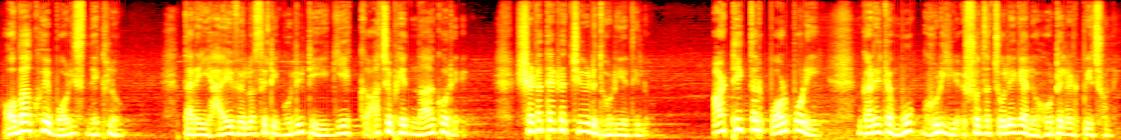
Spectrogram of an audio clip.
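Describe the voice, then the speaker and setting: A man giving a dramatic scripted narration of a suspense story, with deliberate phrasing. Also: medium pitch, animated, mellow, slightly rough. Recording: long reverb, background music.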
